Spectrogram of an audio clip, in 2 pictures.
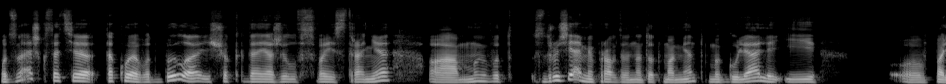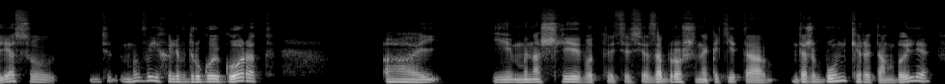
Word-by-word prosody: Вот - - -1
знаешь, - - -2
кстати, 160 -3 +2
такое 150 -2 +4
вот 115 -1 -4
было, 145 - +4
ещё 130 +2 -3
когда 130 -1 -3
я 120 -1 +3
жил 120 +1 -3
в - - -10
своей 120 -2 -2
стране. 125 - 0 0.4
А, 110 -1 +3
мы 130 +7 -3
вот 140 0 -7 0.2
с 130 - -12
друзьями, 185 - +2
правда, 110 -2 -1
на 110 0 -2
тот 110 +1 -4
момент, 115 +7 -1
мы 115 -1 -2
гуляли 130 +6 +2
и 115 -1 -3 0.7
у 105 -1 -4
по 115 - +3
лесу 115 -2 -1 0.3
дь 120 0 -13
Мы 130 +5 -5
выехали 160 -6 -1
в 115 - -6
другой 130 +1 +3
город 145 +4 +4 1.1
а, 120 -2 0
и 115 +2 -2 0.5
и 115 +1 -2
мы 115 +1 0
нашли 120 +1 +2
вот 105 0 -5
эти 105 0 -5
все 105 +1 -4
заброшенные 115 0 +1
какие-то 105 - 0 0.2
даже 115 -1 +1
бункеры 135 0 +1
там 105 0 -2
были, 145 +7 +2
120 Hz, 150 wpm, -26 LUFS, 110-140 Hz, 1.1 s, такое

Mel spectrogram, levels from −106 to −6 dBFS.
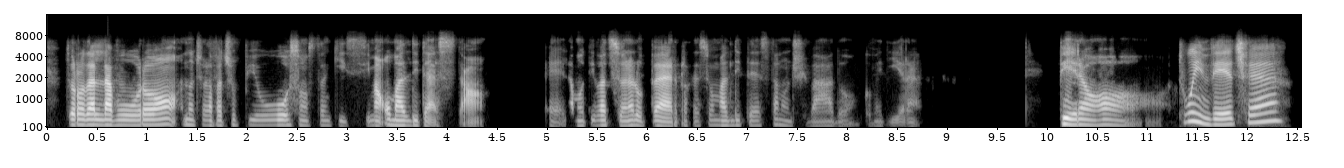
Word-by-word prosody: torno 170 0 +1
dal 170 0 +7
lavoro, 165 +2 +3
non 165 -1 -10
ce 155 +1 -13
la 150 - -7
faccio 150 +2 -8
più, 160 0 -8
sono 155 -2 -7
stanchissima, 150 - -7
ho 170 - -2
mal 150 -2 +2
di 150 +1 -9
testa - - -5 0.6
e - - -20
la - - -12
motivazione 150 +1 -4
l'ho 155 -2 -6
per 130 -3 +2
perché 140 -1 -20
se 155 - -13
ho 155 - -18
mal 150 -1 -7
di 155 0 -16
testa 145 +4 -18
non 150 -3 -22
ci - - -14
vado, - - -17
come 65 - -31
dire. - - -20 1.4
Però 170 -3 +1 0.3
tu 280 +3 -3
invece? 240 +7 +2
160 Hz, 160 wpm, -25 LUFS, 150-170 Hz, 1.4 s, dal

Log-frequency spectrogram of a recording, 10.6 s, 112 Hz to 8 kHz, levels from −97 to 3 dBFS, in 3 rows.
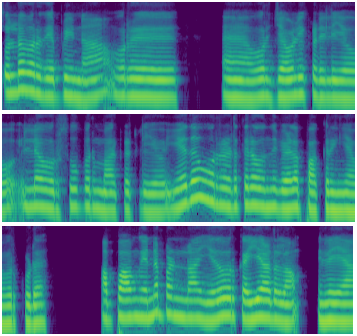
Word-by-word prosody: சொல்ல 225 +3 +1
வரது 215 -5 0
எப்டின்னா, 190 -2 -1 0.3
ஒரு 195 0 0 1.0
அ, - - +2 0.2
ஒரு 190 - +1
ஜவுளி 190 +2 +2
கடையிலயோ, 185 -2 -1 0.2
இல்ல 210 0 -2
ஒரு 190 -1 -2
சூப்பர் 210 -1 -4
மார்க்கெட்லயோ, 175 -1 -3 0.2
ஏதோ 260 +5 +3
ஒரு 250 -3 0
இடத்துல 220 +2 -1
வந்து 205 0 0
வேல 195 +1 +3
பாக்குறீங்க 180 0 +1
அவர்கூட, 175 +1 0 0.7
அப்ப 200 0 -5
அவங்க 220 0 +1
என்ன 255 +4 +1
பண்லாம் 220 -3 +1
ஏதோ 210 - +3
ஒரு 230 - -1
கையாடலாம் 200 -3 +3 0.2
இல்லயா! 190 0 +4
195 Hz, 155 wpm, -22 LUFS, 185-215 Hz, 1.0 s, இல்லயா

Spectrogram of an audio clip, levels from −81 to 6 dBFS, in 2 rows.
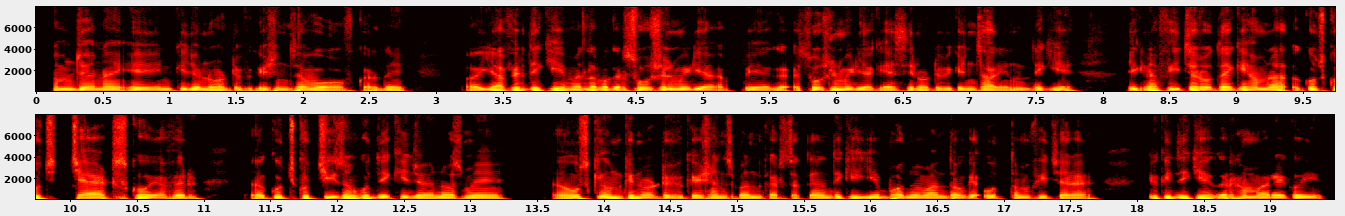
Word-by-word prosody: हम 95 +2 +2
जो 100 - +3
है 95 - +1
ना, 95 +1 +1
इ 95 0 +1
इनकी 90 +1 -2
जो 100 +1 +4
नोटिफिकेशन्स 85 0 -1
हैं, - - +3
वो 85 -1 +2
ऑफ - - -8
कर - - -3
दें 85 -1 +1 0.5
अ, - - -1
या 115 +5 +2
फिर 130 +1 0
देखिए 130 +2 +2
मतलब 115 0 0
अगर 105 -2 +1
सोशल 95 +3 +1
मीडिया 105 -1 +1 0.2
पे 95 -1 +2
अग 90 - -3
सोशल 100 +3 +1
मीडिया 100 -4 +2
के - - -1
ऐसे 90 - -3
नोटिफिकेशन्स 85 +1 -1
आ 90 - +3
रही 85 - -1
हैं 85 - -3
ना, 95 - -3
देखिए, 110 +3 -2 0.4
एक 105 - 0
ना 125 - +5
फ़ीचर 110 0 +1
होता 105 +1 +1
है 110 - +3
कि 110 - +1
हम 100 - 0
ना 110 - +4 0.2
कुछ-कुछ 120 +4 -1
चैट्स 105 +5 -1
को 115 -1 +5
या 105 0 -2
फिर 105 -1 +1
अ, 125 -6 -5
कुछ-कुछ 125 +5 0
चीज़ों 110 +3 +3
को 130 - +4
देखिए 95 -1 0
जो 95 0 +3
है 85 - +1
ना 95 - +3
उसमें 95 -1 +1 0.4
अ, - - 0
उसके 120 +4 +1
उनके 120 +3 +3
नोटिफिकेशन्स 95 -4 0
बंद 90 -1 +1
कर - - -2
सकते 120 -4 -6
हैं। 100 +3 +1
देखिए, 110 +2 0
ये 115 -1 +2
बहुत 105 -1 -1
मैं 105 - +1
मानता 95 0 0
हूँ 100 - -1
कि - - 0 0.2
उत्तम 100 +1 -3
फ़ीचर 85 -1 -2
है 85 - -2 0.4
क्योंकि 120 +3 +1
देखिए 125 +1 +3
अगर 115 0 0
हमारे 100 0 +1
कोई 105 -1 +1
100 Hz, 240 wpm, -23 LUFS, 95-115 Hz, 0.5 s, ना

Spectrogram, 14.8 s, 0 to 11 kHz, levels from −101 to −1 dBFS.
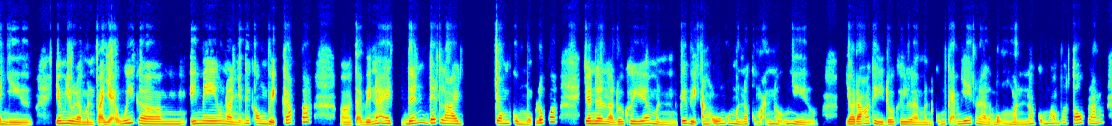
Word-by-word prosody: nhiều, 180 -4 -2 0.3
giống 245 +1 +4
như 250 -2 +4
là, 200 - +3
mình 185 -1 -2
phải 170 +1 +4
giải - - +3
quyết, 280 +7 +1
ơm, 210 -2 +2 0.2
email 240 +1 +2
nè, 205 -2 +3
những 175 +2 -5
cái 255 - -3
công 230 -2 -1
việc 195 -4 +3
gấp 295 +3 +3
á, 390 0 +3 0.4
ờ, 180 - -3
tại 160 - -1
vì 185 +2 +2
nó 245 +7 +2
hay 250 -4 +2
đến 235 +6 +2
deadline 245 -7 +3 0.4
trong 240 0 +2
cùng 205 -4 -3
một 180 - -3
lúc 285 +1 +3
á. 405 - +5 0.4
Cho 235 - +6
nên 230 -1 +4
là 185 -3 +2
đôi 200 +2 0
khi 220 -1 +2
á, 250 +2 +2
mình 185 -6 -4
cái 245 - +4
việc 205 - +2
ăn 205 0 0
uống 230 +3 -1
của 270 - -5
mình 215 -6 -2
nó 215 - -2
cũng 215 - -10
ảnh 215 0 -5
hưởng 215 +2 -4
nhiều, 185 -7 -3 0.4
do 205 0 +4
đó 210 +6 +4
thì 205 -6 0
đôi 195 +1 0
khi 200 0 -1
là 190 -2 0
mình 180 0 -6
cũng 195 +2 -8
cảm 210 - -4
giác 250 +4 0
là 205 -8 -2
bụng 90 0 -5
mình 185 +1 -4
nó 225 +2 -3
cũng 225 - -5
hông 220 -1 -3
có 270 - -6
tốt 280 +3 +4
lắm, 280 +2 -2
215 Hz, 265 wpm, -23 LUFS, 195-240 Hz, 0.4 s, Cho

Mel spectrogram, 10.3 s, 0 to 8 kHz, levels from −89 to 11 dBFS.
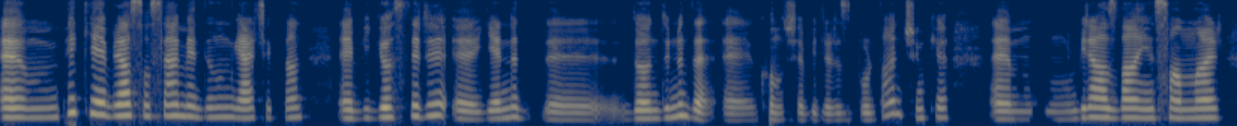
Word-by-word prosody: Emm, 220 0 +4
peki, 310 -3 +1
biraz 265 +1 +7
sosyal 255 0 +5
medyanın 230 -2 -6
gerçekten, 210 +1 -4 0.3
eee, 200 -1 -3
bir 210 - -14
gösteri, 250 +4 0
eee, 180 -2 -4
yerine, 210 +4 -4 0.2
eee, 165 -2 -10
döndüğünü 215 +6 -2
de, 185 -5 -2
eee, 155 -1 -12
konuşabiliriz 160 -1 -11
buradan. 245 - -9
Çünkü, 215 -4 -9 0.3
emm, 185 0 -2 0.3
biraz 200 +5 -2
daha 215 0 +2
insanlar, 210 +1 +6
215 Hz, 130 wpm, -30 LUFS, 185-230 Hz, 0.3 s, biraz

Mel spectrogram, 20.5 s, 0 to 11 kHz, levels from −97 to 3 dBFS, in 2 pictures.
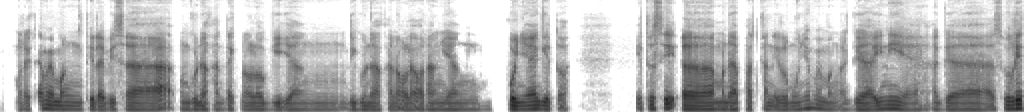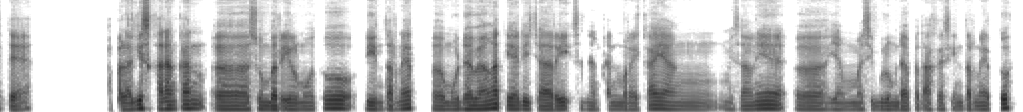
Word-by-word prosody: mereka 95 +3 -8
memang 100 -3 +1
tidak 95 -2 -1
bisa 90 -1 0
menggunakan 95 -1 -4
teknologi 95 -1 -4
yang 90 0 -4 0.4
digunakan 95 -1 -5
oleh 90 +1 -2
orang 95 +1 -3
yang 90 0 -4 0.4
punya, 100 +1 +6
gitu. 105 -2 +1 0.7
Itu - - -4
sih, 110 - +4
eee, 95 -1 +5
mendapatkan 95 0 -2
ilmunya 95 +6 -3
memang 95 -7 -5
agak 90 0 0
ini 110 -1 +1
ya, 90 +2 -9
agak 90 -2 -3
sulit 120 +3 +7
ya. 95 -3 -1 0.8
Apalagi 95 +6 +3
sekarang 110 +1 +3
kan, 120 +1 +3
eee, 100 0 +2
sumber 100 -1 +2
ilmu 95 0 -1
tuh 125 0 +4
di 105 - -1
internet, 100 +6 0 0.2
eee, 95 - +1
mudah 100 +1 +1
banget 115 +5 +6
ya - - +2
dicari, 95 0 +2
sedangkan 95 -1 -10
mereka 95 +3 -2
yang 95 -3 -4
misalnya, 105 +3 0
eee, 95 -1 -4
yang 95 -1 -7
masih 95 -1 -7
belum 95 0 -3
dapat 90 0 -3
akses 95 -1 -9
internet 95 0 -5
tuh 130 +1 +5
95 Hz, 150 wpm, -23 LUFS, 95-100 Hz, 0.8 s, sulit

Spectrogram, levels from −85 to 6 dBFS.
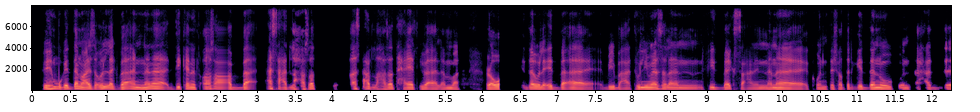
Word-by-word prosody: فهموا 150 0 +3
جدًا، 150 +2 +4
وعايز 145 +1 +4
أقول 150 +3 +3
لك 150 -4 +2
بقى 150 +4 +3
إن 130 -3 +3
أنا 155 +1 +3
دي 130 +5 0
كانت 150 -4 +1
أصعب 145 -5 -1
بقى 150 - +2
أسعد 135 -5 -2
لحظات 125 +5 -1 0.5
أسعد 155 -1 -1
لحظات 125 +4 -2
حياتي 130 -1 -1
بقى 115 -3 +1
لمّا 115 0 -3 0.4
روّحت 130 +2 +6 0.3
كده 145 0 +2
ولقيت 135 +1 +2
بقى 130 -3 0
بيبعتوا 115 +2 -3
لي 135 0 +5
مثلًا 130 -5 0
feedbacks 140 +2 -2
عن 115 0 -8
إن 110 +1 -4
أنا 120 -3 +1
كنت 115 -1 -7
شاطر 125 +1 -5
جدًا، 130 +1 +3
وكنت 115 0 -1
حد 120 -1 -9
130 Hz, 170 wpm, -23 LUFS, 120-145 Hz, 0.5 s, روّحت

